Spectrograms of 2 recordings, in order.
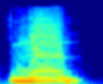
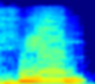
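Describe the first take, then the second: First: NGAN with a voiced nasal onset; ngan, fully voiced initial nasal; ancestor-form demo. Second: NYAN with a breath-led voiceless nasal onset; nyan, devoiced initial nasal; ancestor-form demo. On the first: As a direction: cite "ngan" higher, as a lone syllable. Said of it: "the two possible ancestors are". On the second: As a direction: say "nyan" as hnyan, y before the vowel. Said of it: "voiceless nasal there". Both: Shown as a demonstration.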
